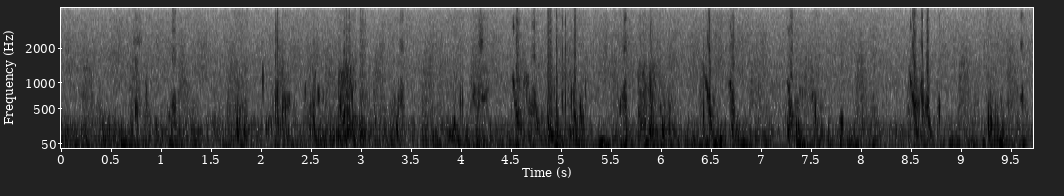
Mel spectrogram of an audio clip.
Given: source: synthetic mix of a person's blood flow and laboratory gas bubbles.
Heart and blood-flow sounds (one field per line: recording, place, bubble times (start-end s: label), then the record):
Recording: Doppler ultrasound of blood flow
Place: subclavian vein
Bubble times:
0.72-0.81 s: bubbles
0.84-0.90 s: bubbles
1.06-1.19 s: bubbles
1.72-1.88 s: bubbles
1.99-2.32 s: bubbles
2.42-2.65 s: bubbles
2.78-3.12 s: bubbles
3.30-3.46 s: bubbles
3.85-4.04 s: bubbles
4.12-4.29 s: bubbles
4.50-5.29 s: bubbles
5.57-5.71 s: bubbles
5.75-6.18 s: bubbles
6.40-6.56 s: bubbles
6.67-6.79 s: bubbles
7.24-7.44 s: bubbles
7.51-7.59 s: bubbles
7.77-7.87 s: bubbles
8.46-8.82 s: bubbles
9.24-9.46 s: bubbles
9.59-9.64 s: bubbles
From the record:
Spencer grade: 3 (all of the cardiac periods contain showers or single bubble signals, but not dominating or overriding the cardiac motion signals)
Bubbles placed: anywhere in the cardiac cycle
